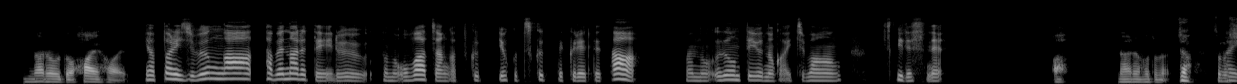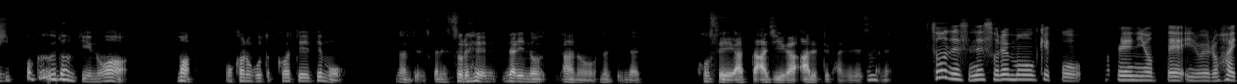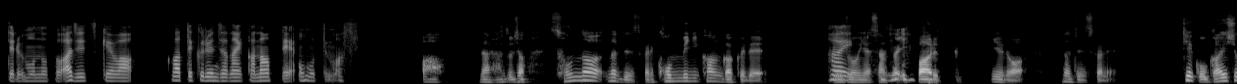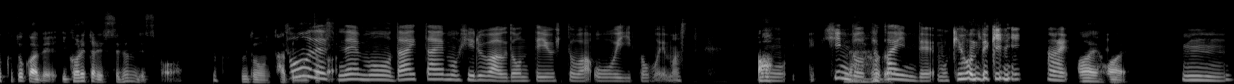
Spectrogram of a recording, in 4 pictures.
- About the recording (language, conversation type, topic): Japanese, podcast, おばあちゃんのレシピにはどんな思い出がありますか？
- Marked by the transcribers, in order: laughing while speaking: "それなりの"; chuckle; laughing while speaking: "もう基本的に"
